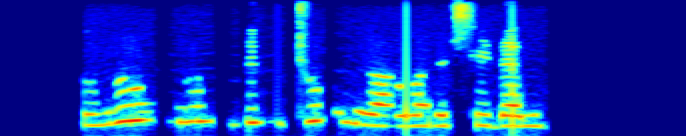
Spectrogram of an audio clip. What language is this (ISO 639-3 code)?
pus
